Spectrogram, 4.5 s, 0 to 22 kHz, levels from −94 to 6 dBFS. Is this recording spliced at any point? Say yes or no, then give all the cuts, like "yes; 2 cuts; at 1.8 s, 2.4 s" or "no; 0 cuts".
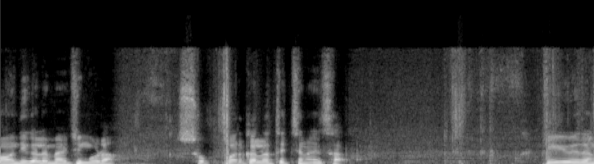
no; 0 cuts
